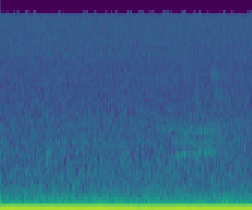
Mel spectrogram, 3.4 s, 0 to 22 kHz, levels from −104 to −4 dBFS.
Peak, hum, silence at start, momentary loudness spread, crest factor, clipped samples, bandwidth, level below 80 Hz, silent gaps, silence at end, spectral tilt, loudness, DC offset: -14 dBFS; none; 0 s; 1 LU; 4 dB; under 0.1%; 1.8 kHz; -20 dBFS; none; 0 s; -7.5 dB/octave; -24 LUFS; under 0.1%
